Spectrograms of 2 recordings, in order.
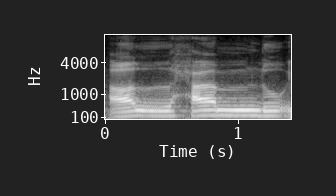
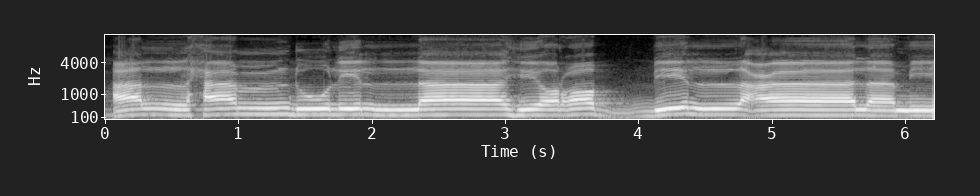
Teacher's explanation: kita berhati-hati agar tidak menebalkan huruf a. Jadi jangan alhamdu, ya, tipis suaranya.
